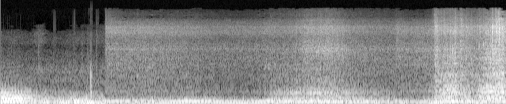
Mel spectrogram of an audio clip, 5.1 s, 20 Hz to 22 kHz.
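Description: A V8 car engine rumbles as the car rolls slowly, echoing in an underground car park.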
